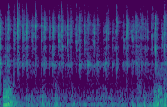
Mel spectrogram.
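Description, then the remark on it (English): Dice rattling continuously as a woman shakes them for a roll, a dense, rapid clatter of bright clicks lasting a few seconds, with a faint murmur of voices underneath. “She's shaking them dice.”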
